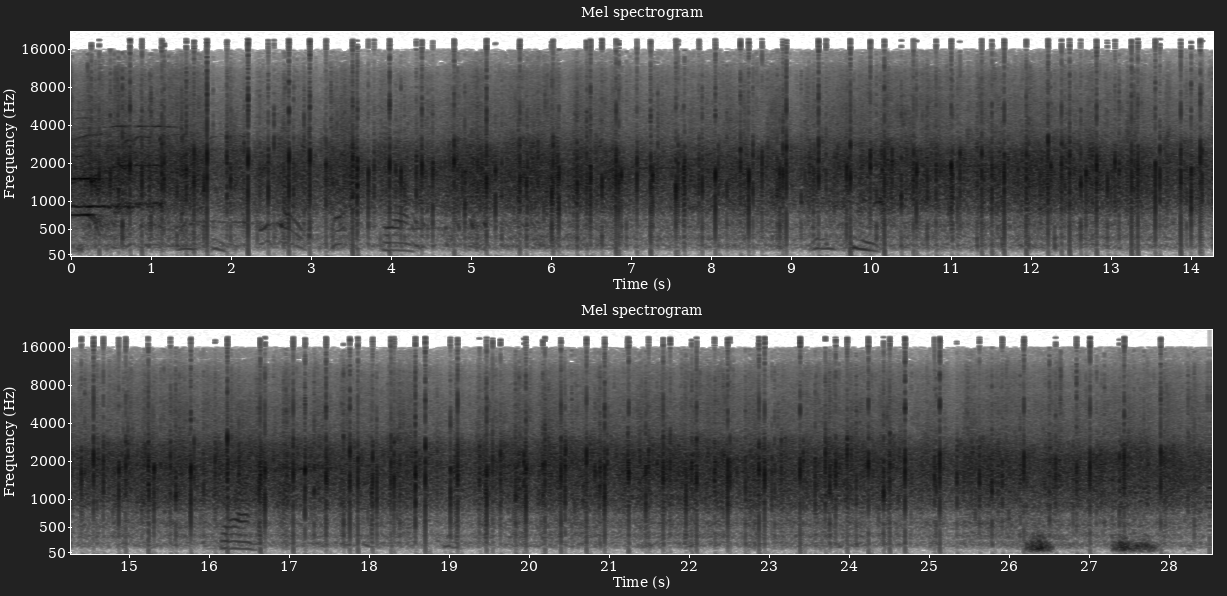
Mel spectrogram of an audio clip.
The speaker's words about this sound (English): So, can we stand and just give this, this couple and their son such a round of applause as we send them out?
